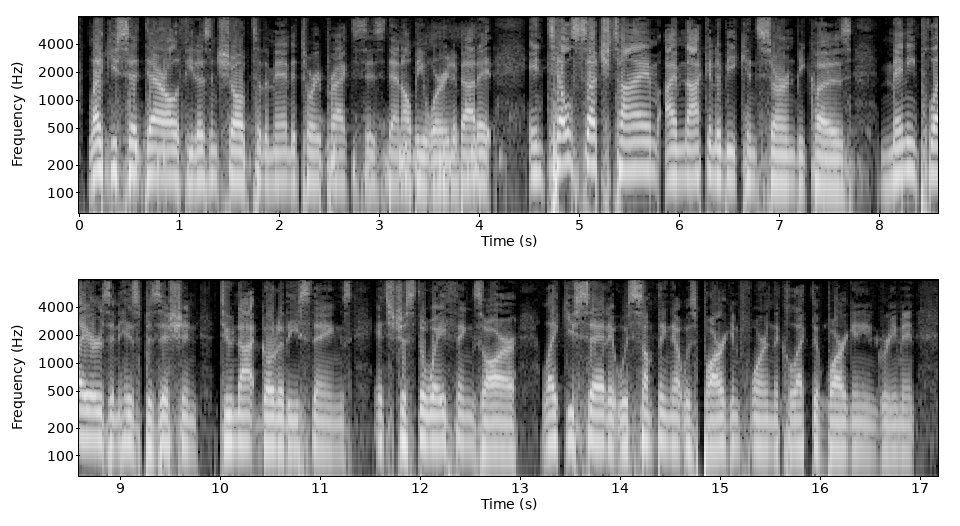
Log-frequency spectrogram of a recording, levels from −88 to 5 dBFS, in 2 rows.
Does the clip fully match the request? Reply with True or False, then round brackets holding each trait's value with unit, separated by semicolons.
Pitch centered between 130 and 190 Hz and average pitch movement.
True (135 Hz; 3.0 semitones)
